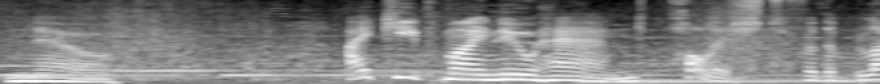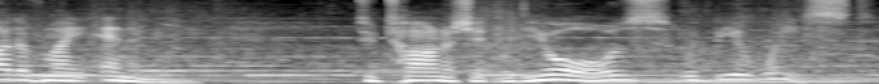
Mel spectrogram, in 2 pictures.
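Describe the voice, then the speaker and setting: A tyrannical pirate captain, a little high for a man and unhurried in his delivery. He is contemptuous and theatrical, ordering underlings about in a dramatic audio production with music playing loudly behind him. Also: big pitch swings. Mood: cold, menacing. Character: bitter, commanding male pirate captain, former banker turned tyrant.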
